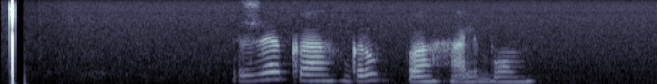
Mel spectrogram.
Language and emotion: Russian, sad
